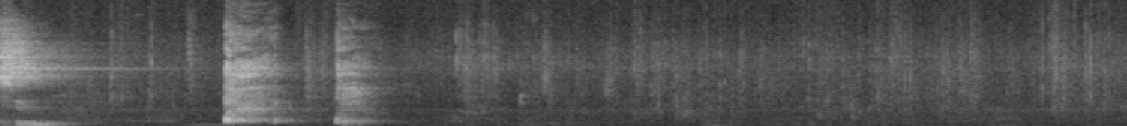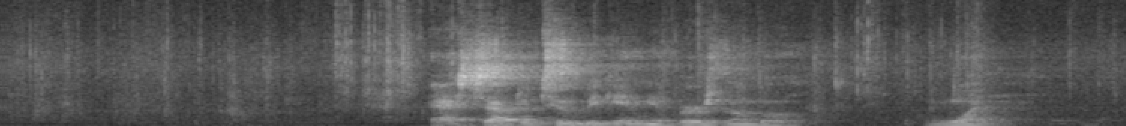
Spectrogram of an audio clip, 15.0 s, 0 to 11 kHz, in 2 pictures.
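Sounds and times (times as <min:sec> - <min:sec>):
man coughing: 0:01.5 - 0:02.7.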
